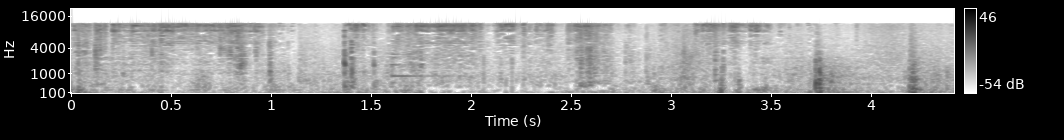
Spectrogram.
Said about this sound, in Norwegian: Vi har tre digre knipper, pluss mange små knipper, så vi har vel nøkler til alt I parken, ja. Skal vi låse opp døra?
